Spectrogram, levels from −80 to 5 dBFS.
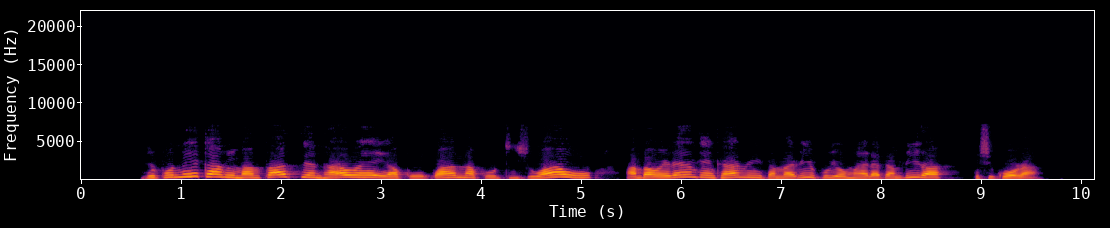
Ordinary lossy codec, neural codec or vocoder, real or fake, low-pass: MP3, 48 kbps; codec, 16 kHz, 1 kbps, FunCodec, trained on LibriTTS, 50 frames a second; fake; 7.2 kHz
